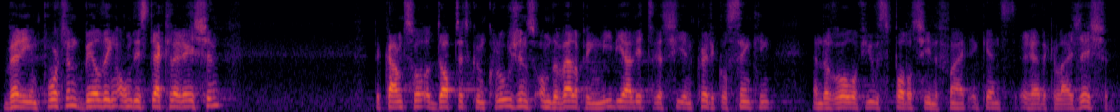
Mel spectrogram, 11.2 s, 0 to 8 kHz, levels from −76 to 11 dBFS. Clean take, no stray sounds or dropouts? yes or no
yes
